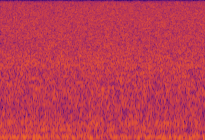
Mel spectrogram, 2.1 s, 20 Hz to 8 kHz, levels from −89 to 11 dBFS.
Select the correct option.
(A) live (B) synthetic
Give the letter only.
A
